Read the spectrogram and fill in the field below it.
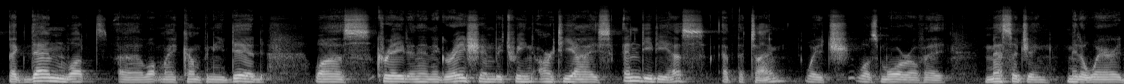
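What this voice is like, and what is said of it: Dutch-accented English. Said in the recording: “I actually started my own company in the Netherlands. That's where I'm from. That explains the accent.”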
